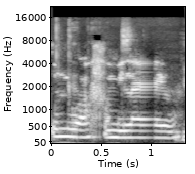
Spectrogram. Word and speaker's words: Oluwafunmilayo: Did I get your name correctly? – Yes, Oluwafunmilayo.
